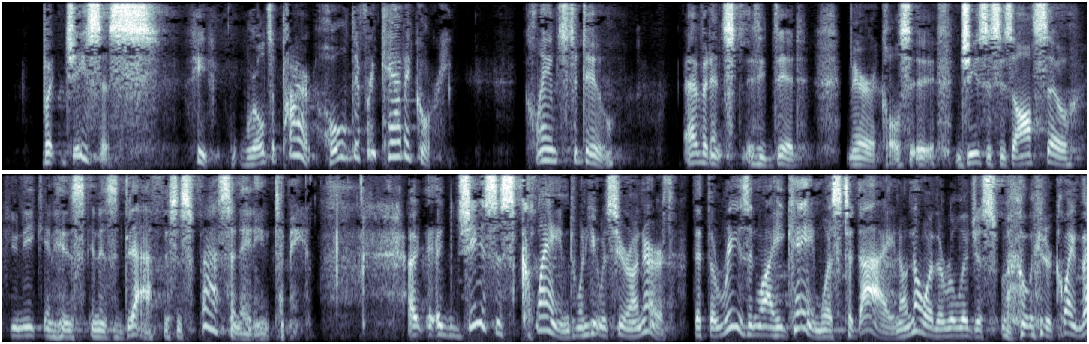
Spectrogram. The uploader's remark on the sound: Our Easter service "Not Another Dead God".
